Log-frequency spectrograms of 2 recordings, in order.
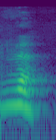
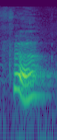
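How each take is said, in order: First: The th is made with the voice buzzing. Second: The th is made without voice, only air. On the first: "The voiced one is" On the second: "the voiceless one is"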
